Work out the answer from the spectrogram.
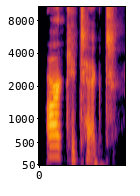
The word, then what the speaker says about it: architect: The "ch", again, doesn't sound like "ch", it sounds more like a "k" sound. "Architect", "architect".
